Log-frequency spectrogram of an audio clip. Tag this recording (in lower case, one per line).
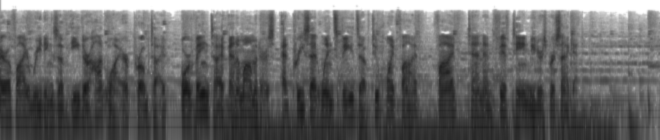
music
speech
